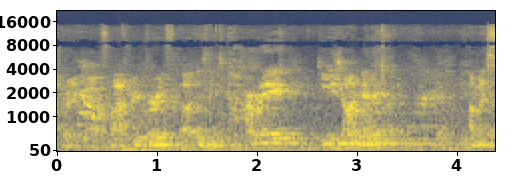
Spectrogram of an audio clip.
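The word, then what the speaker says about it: Carmine Di Giandomenico: His name's Carmine DiGiandomenico.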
